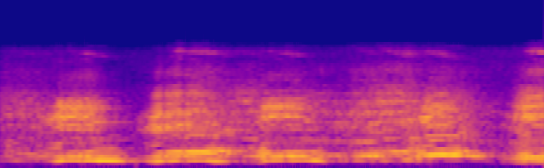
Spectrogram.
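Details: Bullfrogs at Jurong Frog Farm, Singapore, possibly calling as some sort of mating behaviour; deep groaning notes with a buzzy, harmonic-rich texture, repeated roughly once a second in long drawn-out pulses.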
